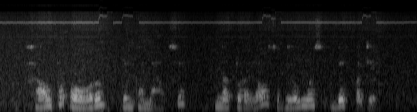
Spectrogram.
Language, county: Lithuanian, Šiauliai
